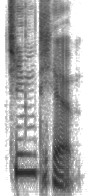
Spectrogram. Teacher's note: when the two the same tone in one word we usually say first a bit higher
